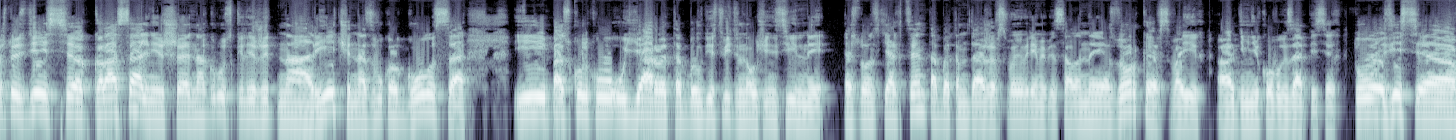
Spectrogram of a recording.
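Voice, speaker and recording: A man's voice: medium pitch, normal speed, a little mellow. A man discussing film in a reflective conversational way, hesitant, with erudite and formal wording.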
